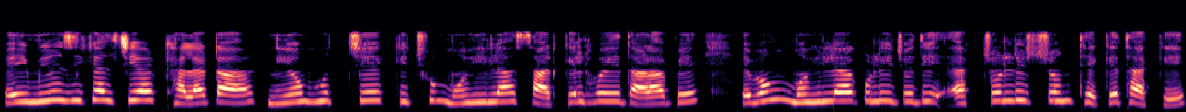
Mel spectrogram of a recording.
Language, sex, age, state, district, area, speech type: Bengali, female, 30-45, West Bengal, North 24 Parganas, rural, spontaneous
